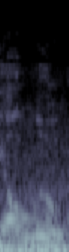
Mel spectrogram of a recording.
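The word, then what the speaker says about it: Giolou: or two here we are the village of Galu or yolu however you want to pronounce it but I was told it's pronounced y yolu so that's what we'll call it there's a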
